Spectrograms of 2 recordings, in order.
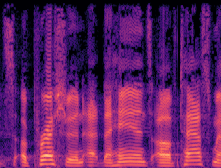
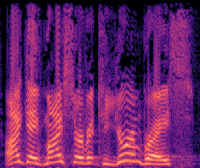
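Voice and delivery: "your" hit hard in a raised voice; stress on YOUR; 8 semitones higher, 5 dB louder than usual. Acted. Wife blaming husband, with "your" punched. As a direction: lean accusingly on "your". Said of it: "notice that, the you".

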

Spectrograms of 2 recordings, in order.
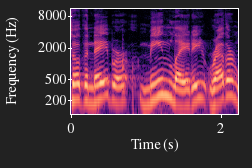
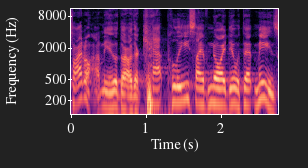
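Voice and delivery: ordinary talk, nothing marked

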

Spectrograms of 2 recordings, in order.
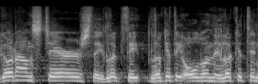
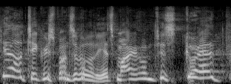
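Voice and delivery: much higher, quick and carefree; breezy reassurance; 7 semitones higher than usual. Retold or imitated. Telling the installers not to worry, carefree and much higher. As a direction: wave off the worry happily.

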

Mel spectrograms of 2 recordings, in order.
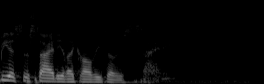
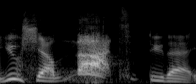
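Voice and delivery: loud, high and very slow, "not" held long; stern parent shout; 6 semitones higher, 12 dB louder, much slower than usual. Shown as a demonstration. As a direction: bark it at the kids so they know you mean it. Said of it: "When I say that to my kids".

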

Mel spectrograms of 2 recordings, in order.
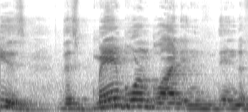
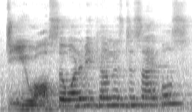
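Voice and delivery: sarcastic question; 9 semitones higher than usual. Acted. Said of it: "He gets a little bit sarcastic with them".

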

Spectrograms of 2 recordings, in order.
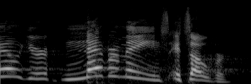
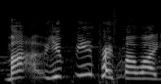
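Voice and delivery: normal talking voice

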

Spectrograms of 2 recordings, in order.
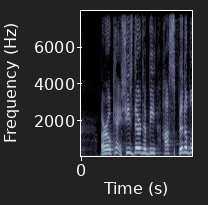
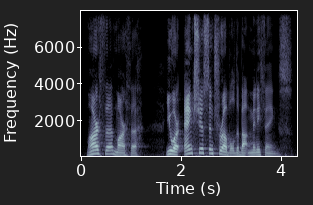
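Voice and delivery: gentle; 8 semitones lower, 4 dB quieter than usual. Acted. Jesus gently rebukes Martha.

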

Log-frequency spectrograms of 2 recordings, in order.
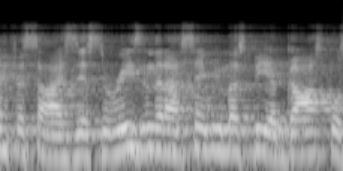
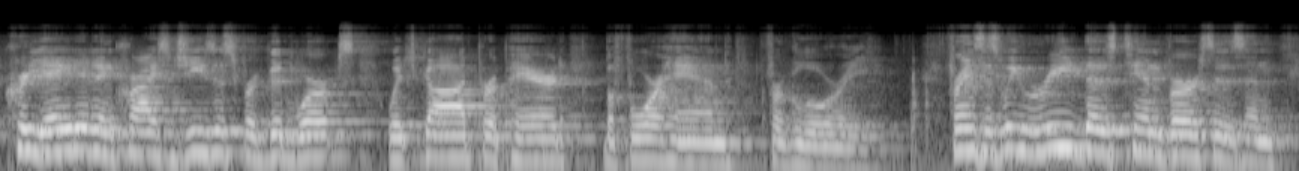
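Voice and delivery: ordinary talk, nothing marked

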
